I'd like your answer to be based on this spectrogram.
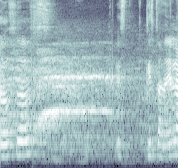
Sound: scream

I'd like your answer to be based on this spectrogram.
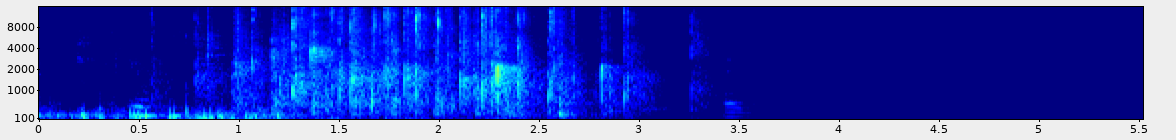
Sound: applause

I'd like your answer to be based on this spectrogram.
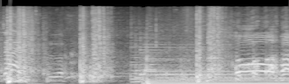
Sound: banging hard

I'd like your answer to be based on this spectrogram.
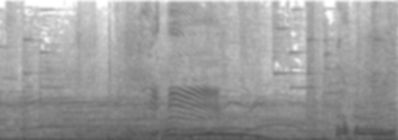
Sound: cheering

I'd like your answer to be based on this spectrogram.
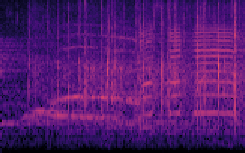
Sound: audience cheering

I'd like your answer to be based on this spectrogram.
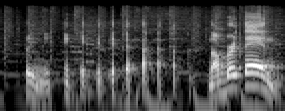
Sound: laughs

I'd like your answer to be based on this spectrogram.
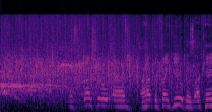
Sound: cheers and applause

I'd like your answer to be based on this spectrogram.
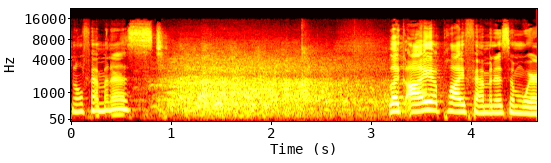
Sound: audience laughing

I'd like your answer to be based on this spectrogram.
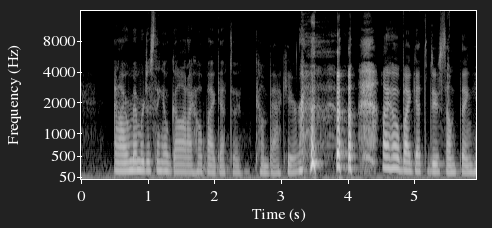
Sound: chuckles

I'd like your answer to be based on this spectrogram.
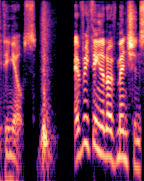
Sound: air whooshing

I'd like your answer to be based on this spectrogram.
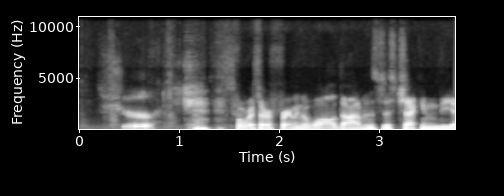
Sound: chuckles

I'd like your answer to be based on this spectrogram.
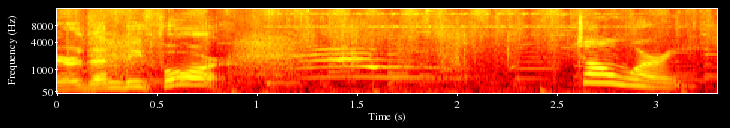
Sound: meowing

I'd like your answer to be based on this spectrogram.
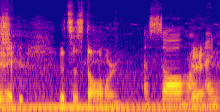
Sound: laughing

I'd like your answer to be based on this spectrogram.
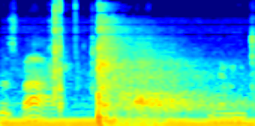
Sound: gun bangs

